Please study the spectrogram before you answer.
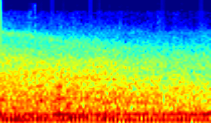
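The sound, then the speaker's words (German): A bus on a street gives off steady, loud engine and road noise, a dense roar with a low humming drone that stays even throughout. “Kommt ein Bus.”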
